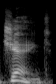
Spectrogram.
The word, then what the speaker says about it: Cenk: You see, Ana said Recep Tayyip Erdoğan because the C is pronounced like a J. That's why my name is C-N-K, but Cenk right.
